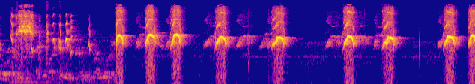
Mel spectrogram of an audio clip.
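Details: Cockatiel singing naturally, meant for training chicks: after a brief chattering start, loud sharp whistled notes with a bent, slightly rising contour repeat about every half second, fairly evenly spaced.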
